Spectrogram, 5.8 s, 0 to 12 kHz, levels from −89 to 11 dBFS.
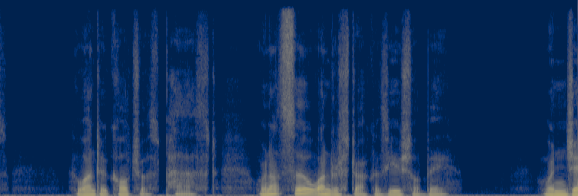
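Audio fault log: Nothing stood out on listening to the speech here.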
